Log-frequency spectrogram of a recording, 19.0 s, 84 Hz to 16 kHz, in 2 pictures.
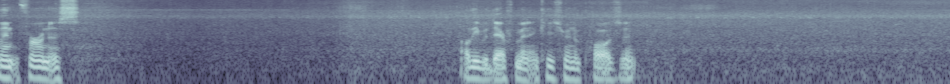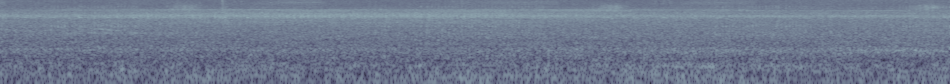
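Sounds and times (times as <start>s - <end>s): steady outdoor background hiss: 0.0s - 19.0s.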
